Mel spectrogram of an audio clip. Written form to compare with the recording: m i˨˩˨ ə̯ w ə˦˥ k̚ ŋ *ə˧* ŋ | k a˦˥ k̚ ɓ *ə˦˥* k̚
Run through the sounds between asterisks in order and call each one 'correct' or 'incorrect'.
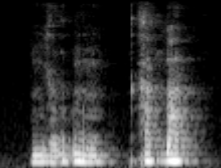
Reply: correct, incorrect: a˦˥

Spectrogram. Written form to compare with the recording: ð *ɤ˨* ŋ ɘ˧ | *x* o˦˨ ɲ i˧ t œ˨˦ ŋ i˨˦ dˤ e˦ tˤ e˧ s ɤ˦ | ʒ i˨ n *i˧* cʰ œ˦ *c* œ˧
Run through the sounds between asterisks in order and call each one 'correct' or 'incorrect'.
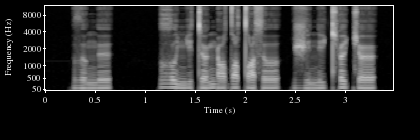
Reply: correct, incorrect: ɣ, correct, correct

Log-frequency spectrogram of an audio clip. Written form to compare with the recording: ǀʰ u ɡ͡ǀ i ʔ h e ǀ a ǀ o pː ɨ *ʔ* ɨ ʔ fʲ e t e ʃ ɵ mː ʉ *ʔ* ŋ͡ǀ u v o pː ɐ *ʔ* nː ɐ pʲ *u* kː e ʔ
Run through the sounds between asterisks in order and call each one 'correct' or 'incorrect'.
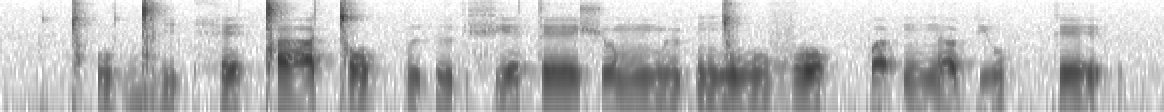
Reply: correct, correct, correct, correct

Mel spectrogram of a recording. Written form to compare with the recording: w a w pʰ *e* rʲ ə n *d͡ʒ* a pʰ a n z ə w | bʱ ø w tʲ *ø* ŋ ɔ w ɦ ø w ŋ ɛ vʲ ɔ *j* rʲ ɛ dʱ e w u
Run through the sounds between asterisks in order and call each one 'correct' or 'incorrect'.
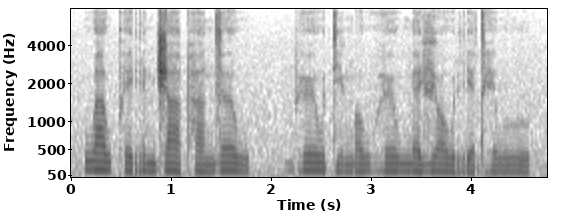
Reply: correct, correct, correct, incorrect: w

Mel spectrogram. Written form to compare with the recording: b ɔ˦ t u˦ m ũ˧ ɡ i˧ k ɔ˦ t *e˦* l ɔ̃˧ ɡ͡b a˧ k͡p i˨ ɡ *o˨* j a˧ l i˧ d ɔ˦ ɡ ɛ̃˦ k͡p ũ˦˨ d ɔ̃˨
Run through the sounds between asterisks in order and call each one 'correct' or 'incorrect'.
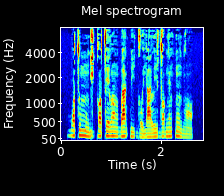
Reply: correct, correct

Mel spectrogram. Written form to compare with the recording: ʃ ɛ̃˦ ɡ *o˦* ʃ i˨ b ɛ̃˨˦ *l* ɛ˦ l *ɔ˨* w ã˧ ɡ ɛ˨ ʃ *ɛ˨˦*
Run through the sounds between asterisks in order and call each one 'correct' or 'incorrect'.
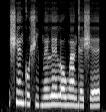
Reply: incorrect: o˧, correct, incorrect: ɔ˧, correct

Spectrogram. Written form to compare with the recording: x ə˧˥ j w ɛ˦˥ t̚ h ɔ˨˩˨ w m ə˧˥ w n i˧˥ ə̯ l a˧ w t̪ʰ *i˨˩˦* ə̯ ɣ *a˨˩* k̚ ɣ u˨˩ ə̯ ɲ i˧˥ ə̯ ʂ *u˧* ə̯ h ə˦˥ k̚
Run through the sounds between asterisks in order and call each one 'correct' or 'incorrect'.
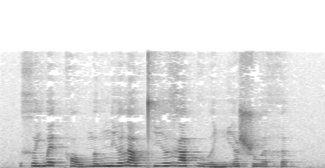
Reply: incorrect: i˧˥, incorrect: a˦˥, correct

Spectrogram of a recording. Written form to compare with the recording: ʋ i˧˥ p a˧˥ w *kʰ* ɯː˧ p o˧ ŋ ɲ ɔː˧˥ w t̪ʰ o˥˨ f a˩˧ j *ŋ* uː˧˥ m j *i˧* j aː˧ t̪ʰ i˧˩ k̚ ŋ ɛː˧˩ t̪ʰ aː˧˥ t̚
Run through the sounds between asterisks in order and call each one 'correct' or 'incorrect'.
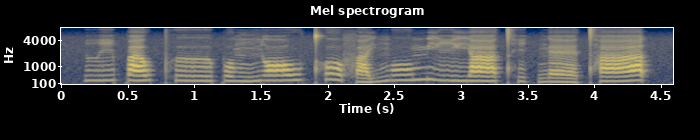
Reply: incorrect: pʰ, correct, incorrect: iː˧

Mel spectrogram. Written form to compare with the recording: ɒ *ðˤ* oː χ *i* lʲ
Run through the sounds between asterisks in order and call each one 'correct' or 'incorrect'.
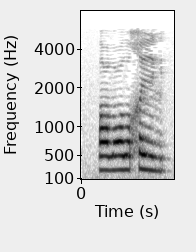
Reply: correct, incorrect: e

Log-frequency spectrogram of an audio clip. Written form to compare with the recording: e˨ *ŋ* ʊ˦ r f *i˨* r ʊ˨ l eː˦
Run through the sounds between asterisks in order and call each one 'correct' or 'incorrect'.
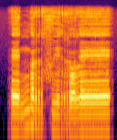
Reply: correct, correct

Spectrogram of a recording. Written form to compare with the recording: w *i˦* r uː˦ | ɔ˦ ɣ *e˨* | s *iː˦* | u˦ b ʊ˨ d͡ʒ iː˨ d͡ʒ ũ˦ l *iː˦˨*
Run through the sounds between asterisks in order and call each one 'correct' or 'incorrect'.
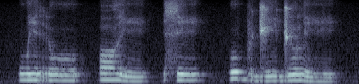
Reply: correct, incorrect: i˨, incorrect: i˦, incorrect: iː˨

